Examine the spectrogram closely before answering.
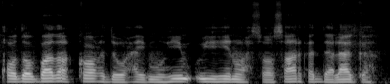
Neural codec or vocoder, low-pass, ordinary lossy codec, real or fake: vocoder, 44.1 kHz, 128 mel bands, Pupu-Vocoder; none; none; fake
